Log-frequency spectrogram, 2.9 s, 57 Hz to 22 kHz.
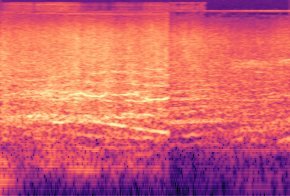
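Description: Formula One cars race through the streets of the 2000 Monaco Grand Prix, a loud, high engine whine rising and falling in pitch as the cars rush past, then cutting to a quieter, more distant engine drone.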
